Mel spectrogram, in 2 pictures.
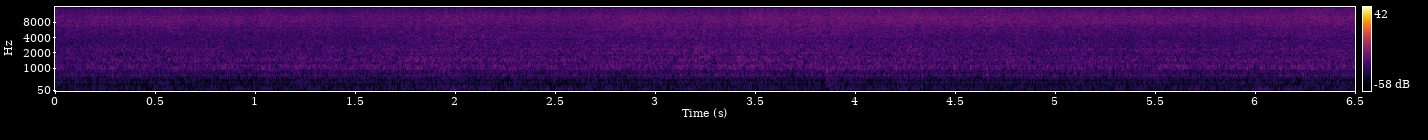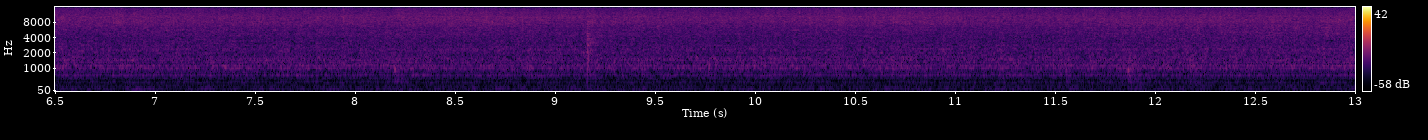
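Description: Shrimp and chicken pieces sizzling steadily in a nonstick frying pan as a plastic spatula turns them, with a faint tap of the spatula now and then.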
